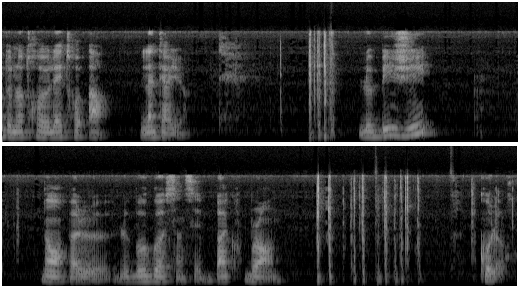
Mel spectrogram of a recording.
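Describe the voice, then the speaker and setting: A man's voice: mid-range voice, gravelly, a little mellow. Male tutor, casual and rambling, drawling through a coding lesson, muffled home mic with keys clacking. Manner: rambling, joking asides, talks while typing. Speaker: HTML tutorial teacher. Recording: dull lo-fi mic with faint noise. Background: keyboard typing.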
